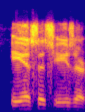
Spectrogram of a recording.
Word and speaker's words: Ashaz: like ASHAZ, Ashaz.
